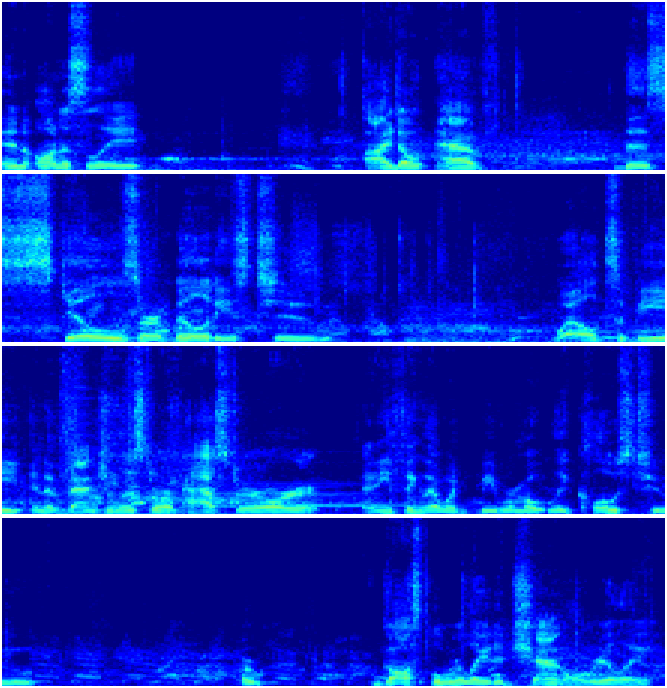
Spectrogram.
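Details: Adult man who says he stutters a lot, giving casual commentary over gameplay; word repetitions are heard. Finding: stuttering.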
